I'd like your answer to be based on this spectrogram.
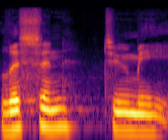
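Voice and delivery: quiet, stern voice, spoken close in. Imitating an authority figure speaking close to someone's face: imitating a quiet, stern warning. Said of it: "says very quietly but very sternly".

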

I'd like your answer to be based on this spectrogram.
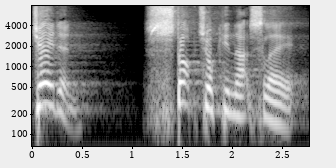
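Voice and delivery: light, mild, half-done shout. Recalling a lad throwing slate, the speaker replays shouting at him, retelling a shout. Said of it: "at the top of my voice".

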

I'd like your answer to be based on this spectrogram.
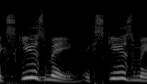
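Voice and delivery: slow, drawn-out calling out. Telling how a man at the back of the line addressed the airline employee, retelling a shout.

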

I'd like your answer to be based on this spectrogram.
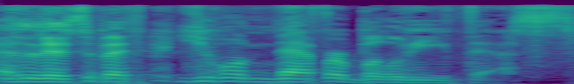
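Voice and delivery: low, hushed voice, rattled off quickly. Retelling the story, voicing what Mary didn't say to Elizabeth: Mary impression. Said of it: "that's my best Mary impression".

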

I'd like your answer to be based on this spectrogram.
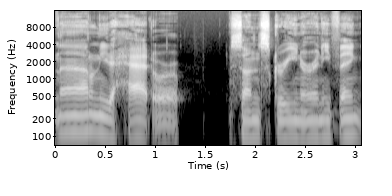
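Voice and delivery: ordinary talk

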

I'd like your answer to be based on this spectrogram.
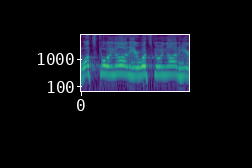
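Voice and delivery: high crowd screaming, yelling and shouting. Acting out a crowd in an imagined scene: screaming and yelling. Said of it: "they're screaming and yelling".

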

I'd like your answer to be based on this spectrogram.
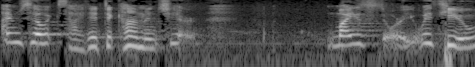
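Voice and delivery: crying while talking. Greeting the congregation before sharing a forgiveness story: crying while talking. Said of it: "I am crying already".

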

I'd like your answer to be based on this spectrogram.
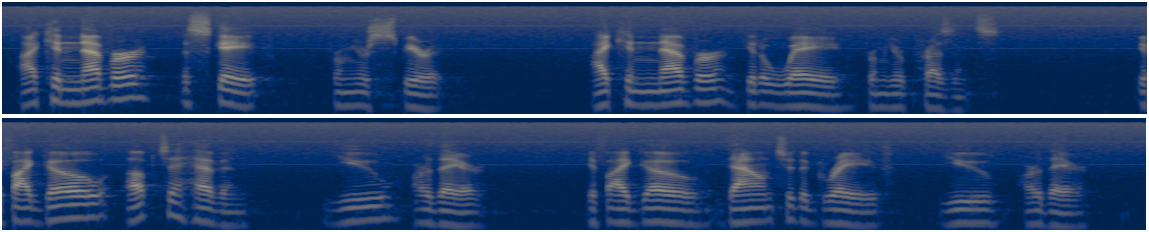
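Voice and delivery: very slow, unhurried, every phrase drawn out. Leading a prayer from verse seven again, letting it sink in, very slow. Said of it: "We're going to say it even slower".

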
